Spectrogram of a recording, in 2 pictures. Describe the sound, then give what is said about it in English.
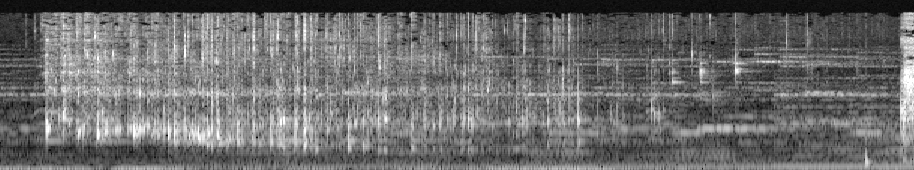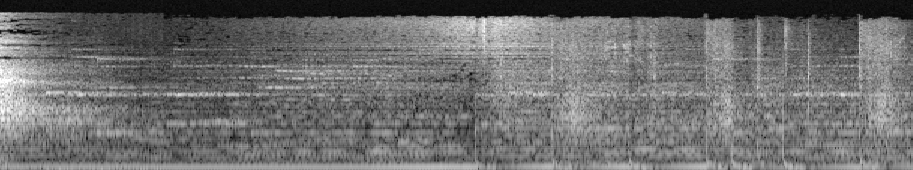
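Coffee pours steadily into a coffee cup close to the microphone, the tone rising as it fills, followed by a few soft drips and trickles. No one speaks. “I'm going to pour my coffee into my coffee cup close to the microphone.”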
